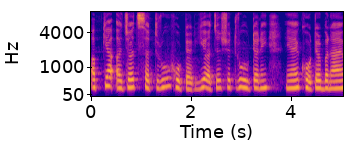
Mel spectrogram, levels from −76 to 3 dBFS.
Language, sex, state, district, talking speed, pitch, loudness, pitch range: Hindi, female, Bihar, Gaya, 180 wpm, 230 Hz, -16 LUFS, 220-240 Hz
